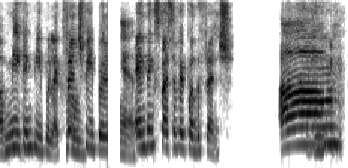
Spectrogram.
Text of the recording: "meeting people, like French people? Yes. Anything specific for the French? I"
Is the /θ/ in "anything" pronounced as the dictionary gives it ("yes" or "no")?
no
